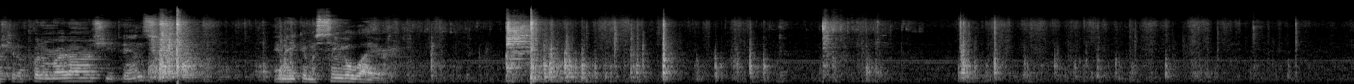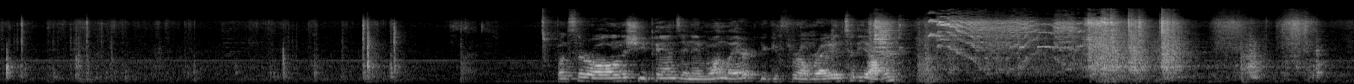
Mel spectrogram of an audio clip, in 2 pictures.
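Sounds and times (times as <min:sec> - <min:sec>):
potato pieces clattering on metal pan: 0:05.1 - 0:05.8.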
